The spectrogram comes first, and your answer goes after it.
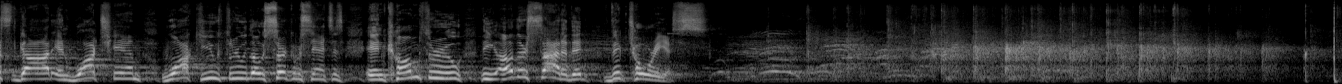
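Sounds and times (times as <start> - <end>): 
speech: 0.0 - 7.1
person clapping: 8.1 - 13.4.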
